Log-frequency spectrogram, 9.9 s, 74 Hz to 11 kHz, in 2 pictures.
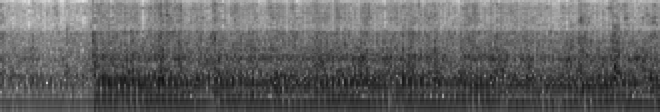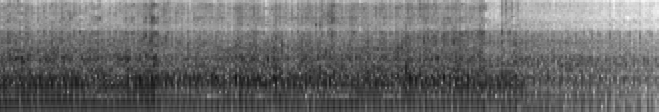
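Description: A large rotavator tiller, an Alkylate MH770, roars loudly and continuously as its tines dig into easier soil, a steady close engine drone with gritty churning texture that cuts off abruptly near the end.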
